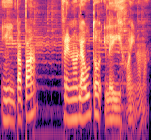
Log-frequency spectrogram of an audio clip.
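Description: A woman with a Rioplatense Spanish accent on a radio show, telling a family story on air as a quick storyteller. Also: on the low side, gravelly, soft background music. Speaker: radio co-host.

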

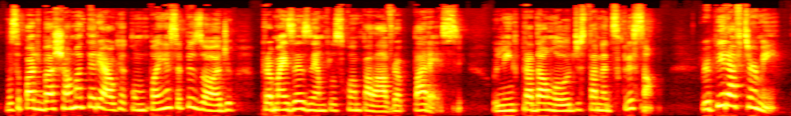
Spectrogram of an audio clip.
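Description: A woman teaching English in a language lesson, modelling phrases slowly and drawing them out for learners to repeat. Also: a little high. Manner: slow, drawn-out model phrases for repetition.

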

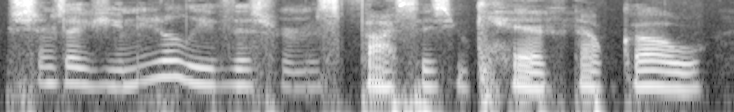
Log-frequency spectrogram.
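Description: A woman's voice: medium pitch, steady tone, moderate pace, creaky, darkish tone, husky, no echo, low-quality recording. A woman voicing a stern middle-aged male teacher in a fan fiction reading, giving firm instructions.

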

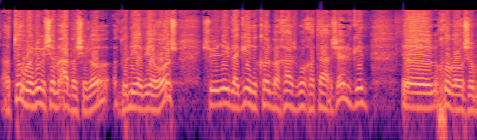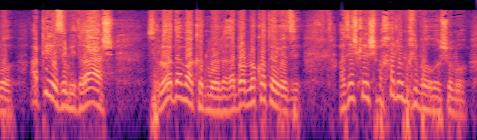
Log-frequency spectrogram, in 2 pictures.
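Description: Man giving a lively Torah lesson. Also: a little high. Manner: lively, rhetorical questions to listeners. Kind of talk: weekly Torah lesson to a live audience.

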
